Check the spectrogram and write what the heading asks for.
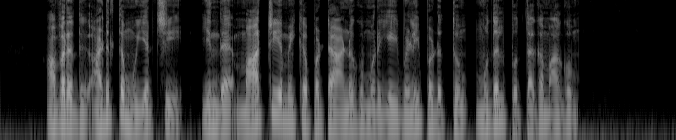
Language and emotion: Tamil, neutral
